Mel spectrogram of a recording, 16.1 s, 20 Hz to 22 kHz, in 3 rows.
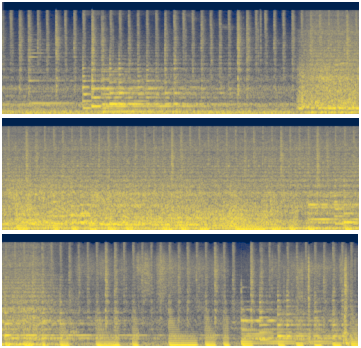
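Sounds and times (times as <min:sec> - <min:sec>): background music with steady tones: 0:00.0 - 0:16.0.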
